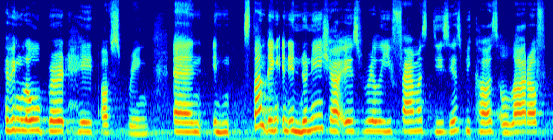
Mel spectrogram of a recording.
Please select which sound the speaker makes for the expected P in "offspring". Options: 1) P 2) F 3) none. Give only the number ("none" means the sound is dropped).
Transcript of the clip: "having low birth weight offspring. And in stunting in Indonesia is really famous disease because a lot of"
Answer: 1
